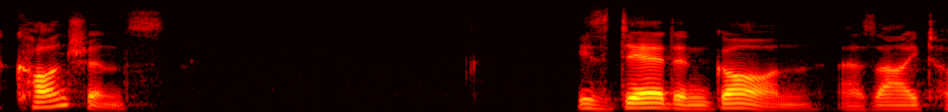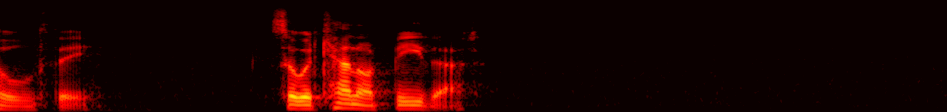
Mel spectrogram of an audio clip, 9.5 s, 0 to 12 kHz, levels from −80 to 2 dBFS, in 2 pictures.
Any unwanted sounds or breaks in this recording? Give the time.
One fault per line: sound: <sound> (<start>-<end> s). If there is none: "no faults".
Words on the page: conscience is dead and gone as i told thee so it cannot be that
no faults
